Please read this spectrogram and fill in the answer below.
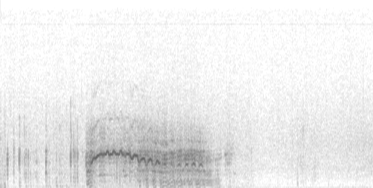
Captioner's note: horse whinnying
